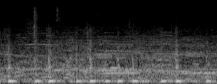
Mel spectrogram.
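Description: A rapid, even drumbeat from supporters in the stands, about five beats a second, with a long held note from a voice or horn over it in the second half.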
